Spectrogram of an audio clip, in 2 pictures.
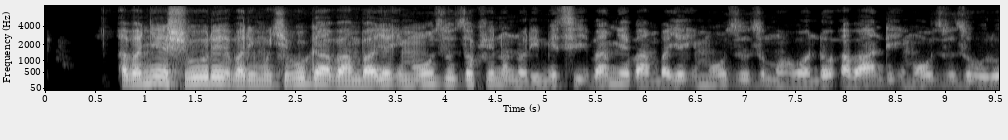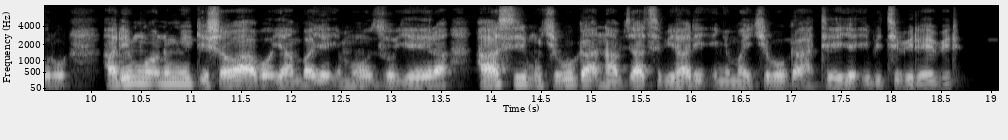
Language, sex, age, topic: Rundi, male, 25-35, education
